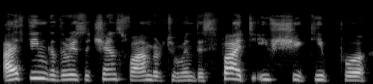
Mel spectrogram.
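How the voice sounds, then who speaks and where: A woman's voice: medium pitch, moderate pace, fairly bright tone, no room sound, studio quality. A young woman fighter with a Ukrainian accent, speaking blunt, broken English as a guest in a casual interview.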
